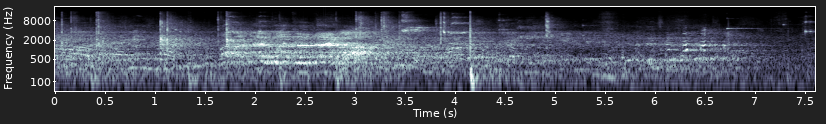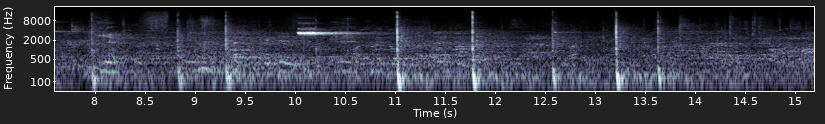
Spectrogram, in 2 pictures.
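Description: Players' voices in a large, echoing gym, then a ball bouncing on the hardwood court floor, sharp single bounces about once a second in the second half.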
